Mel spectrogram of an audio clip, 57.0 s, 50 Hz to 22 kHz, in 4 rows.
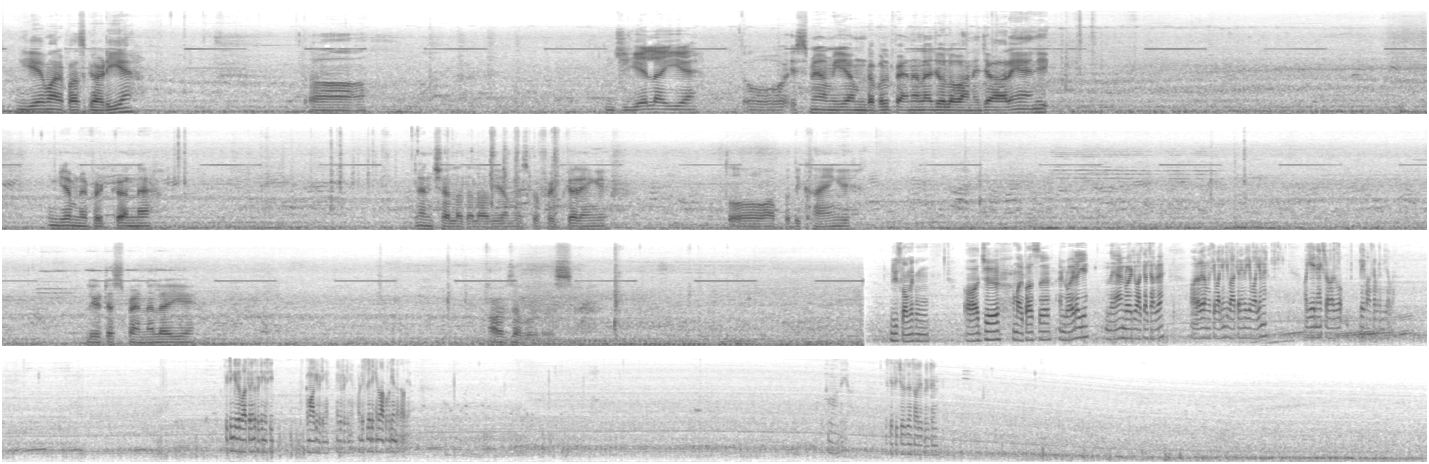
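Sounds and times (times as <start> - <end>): car engine hum: 0.0 - 57.0
high-pitched electronic beep: 11.4 - 14.5, 23.5 - 30.0, 34.4 - 37.2.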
